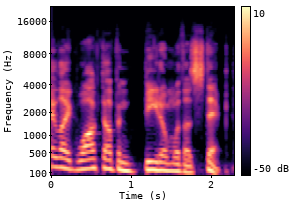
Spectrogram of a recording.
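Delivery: normal talking voice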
